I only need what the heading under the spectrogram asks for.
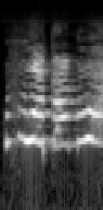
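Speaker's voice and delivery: high, loud cry of discovery; a girl spotting her lost ring; joyful find. Acted. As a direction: burst out with delight at finding it.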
